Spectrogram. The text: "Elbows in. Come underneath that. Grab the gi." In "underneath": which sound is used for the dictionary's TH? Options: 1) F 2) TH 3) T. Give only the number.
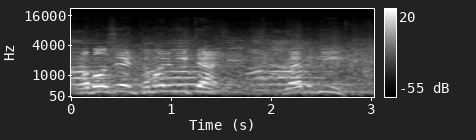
3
